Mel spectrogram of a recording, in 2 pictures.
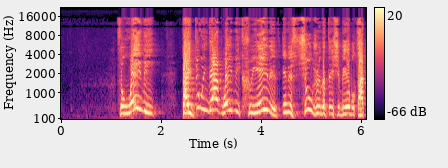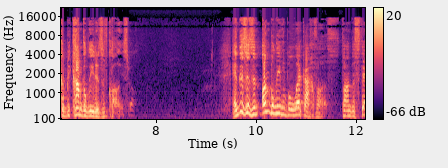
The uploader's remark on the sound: Shiur recorded in Yeshivas Ohr Reuven, Monsey NY.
